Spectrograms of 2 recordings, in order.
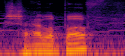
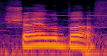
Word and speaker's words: Shia LaBeouf: Shia LaBeouf. – Shia LaBeouf.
